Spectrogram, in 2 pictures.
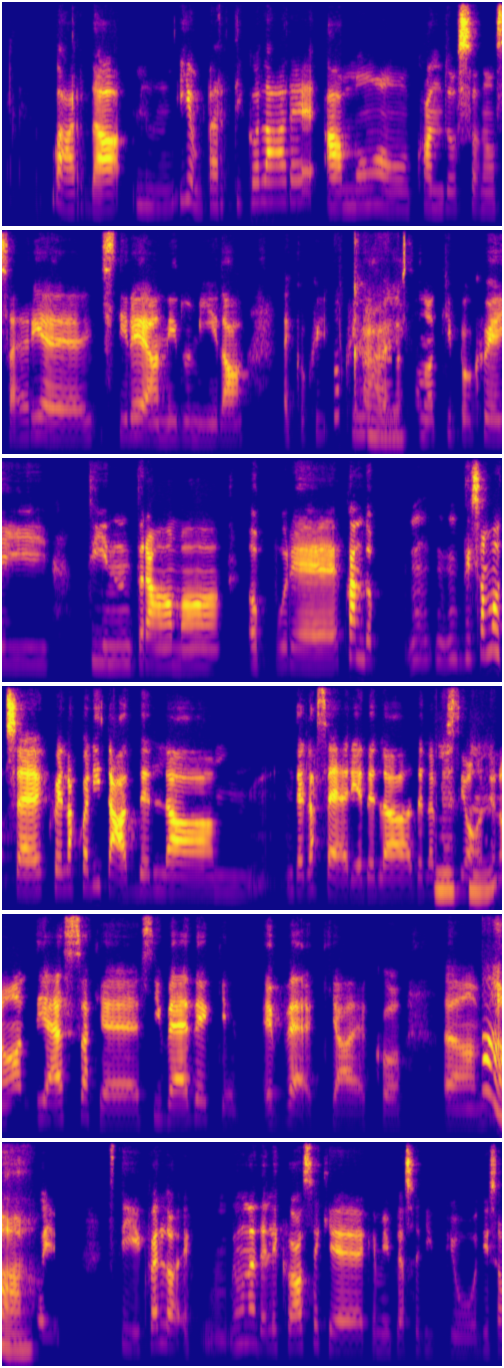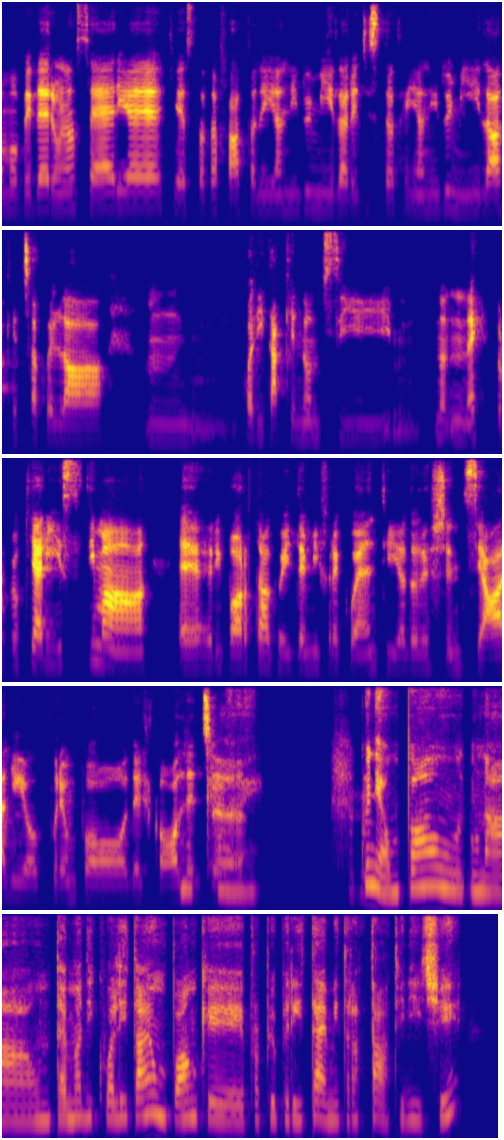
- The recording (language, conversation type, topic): Italian, podcast, Che cosa ti piace di più quando guardi film e serie TV?
- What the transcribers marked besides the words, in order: tapping; in English: "teen drama"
